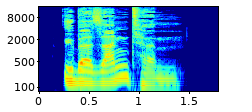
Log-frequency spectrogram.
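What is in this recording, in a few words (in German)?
"übersandtem", German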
